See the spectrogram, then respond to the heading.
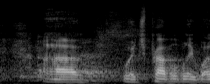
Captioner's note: audience laughing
